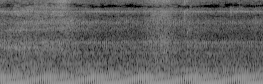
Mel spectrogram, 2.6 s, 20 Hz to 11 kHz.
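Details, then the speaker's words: 1969 Danish air compressor built from a refrigerator compressor and a butane gas tank, getting warm as expected: a low, steady, very quiet hum with no knocks or rattles, running smoothly. "yeah it's very silent and i think my neighbors will like it because it don't sound so much"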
